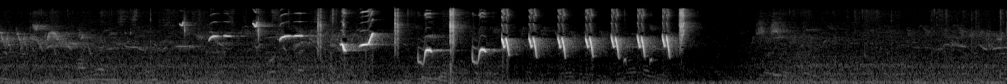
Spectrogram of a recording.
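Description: Nightingale singing: soft twittering, then from about two seconds in a loud phrase of whistled notes and sharp clicks that ends in a rapid run of about eight repeated notes, cut off abruptly around seven seconds in.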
